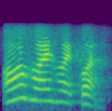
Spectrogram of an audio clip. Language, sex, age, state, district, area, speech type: Assamese, female, 30-45, Assam, Kamrup Metropolitan, urban, conversation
